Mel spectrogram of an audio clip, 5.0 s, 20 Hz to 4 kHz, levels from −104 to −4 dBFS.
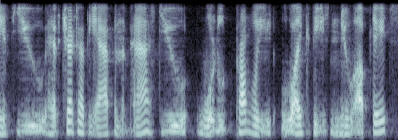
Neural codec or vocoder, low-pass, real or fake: vocoder, 22.05 kHz, 80 mel bands, HiFi-GAN; 3.6 kHz; fake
